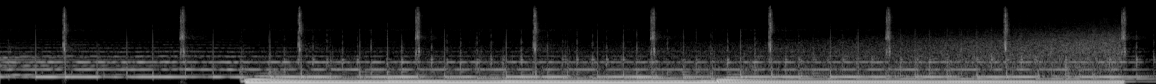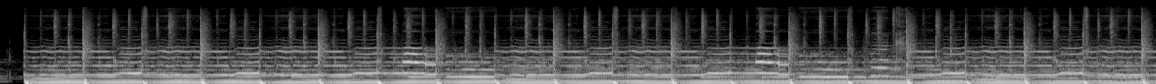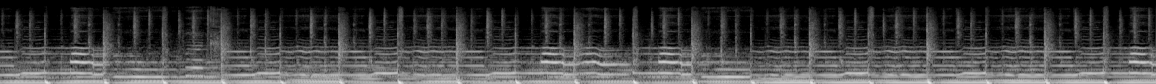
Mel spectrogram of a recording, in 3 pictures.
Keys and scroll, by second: 1.6 F4, 3.0 F4, 5.7 ctrl+r, 5.9 ctrl+c, 6.9-8.1 typing, 8.9 F3, 10.4 F3, 11.6 1, 12.1 F4, 13.5 F3, 14.0 alt+F4, 15.3 alt+F4, 17.0 2, 17.7 ctrl+r, 18.1 ctrl+c, 22.1 ctrl+r, 22.3 ctrl+c, 28.3 1, 29.5 ctrl+shift+e, 30.2 ctrl+shift+e, 30.6 2, 31.0 ctrl+r, 31.2 ctrl+c.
